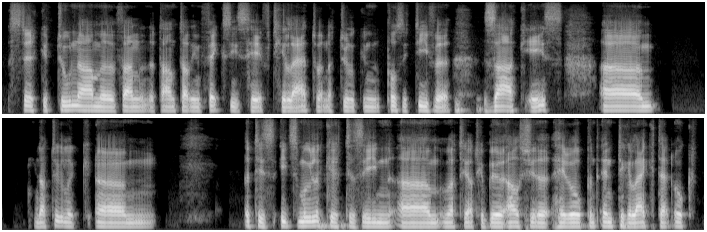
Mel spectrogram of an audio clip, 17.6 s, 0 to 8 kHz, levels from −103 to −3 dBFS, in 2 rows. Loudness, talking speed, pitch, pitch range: -22 LUFS, 115 wpm, 105 Hz, 105-110 Hz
